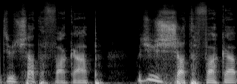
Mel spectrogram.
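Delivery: playful, easygoing, soft friendly teasing, no edge. Practicing how to say a line without anger behind it, friendly, not angry. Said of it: "don't say it like you're gonna punch him, but more like this".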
